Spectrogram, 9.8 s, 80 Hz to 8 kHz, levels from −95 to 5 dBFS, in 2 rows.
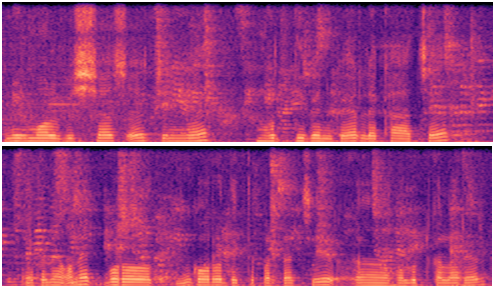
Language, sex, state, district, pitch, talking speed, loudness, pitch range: Bengali, male, Tripura, West Tripura, 155 Hz, 110 wpm, -17 LUFS, 145-165 Hz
